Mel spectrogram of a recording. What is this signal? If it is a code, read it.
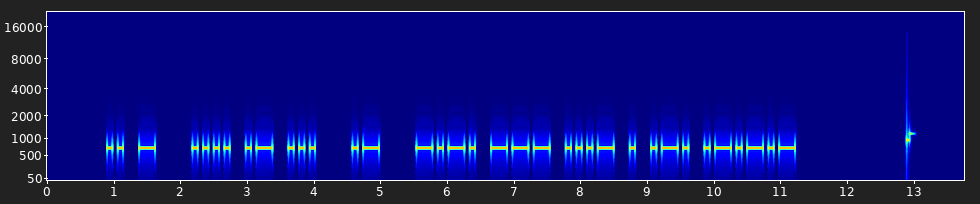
Morse code, heard as a keyed tone, about 15 wpm, 700 Hz. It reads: IT HAS A COVER.
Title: Sentences from Top 1000 Words - Review Part 1 - 15wpm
